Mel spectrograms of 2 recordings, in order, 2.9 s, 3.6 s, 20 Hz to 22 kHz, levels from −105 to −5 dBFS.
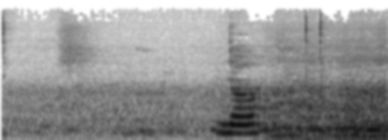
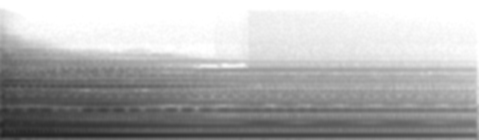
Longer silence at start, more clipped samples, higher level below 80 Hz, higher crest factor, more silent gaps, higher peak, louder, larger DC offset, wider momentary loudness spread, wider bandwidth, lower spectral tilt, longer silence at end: about the same, 0.05 s vs 0 s; neither; first, -42 dBFS vs -64 dBFS; about the same, 16 dB vs 18 dB; neither; about the same, -2 dBFS vs -4 dBFS; first, -16 LUFS vs -23 LUFS; neither; first, 23 LU vs 19 LU; first, 16 kHz vs 5.2 kHz; second, -6.5 dB/octave vs -10 dB/octave; about the same, 0 s vs 0 s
